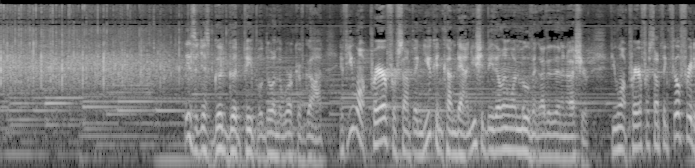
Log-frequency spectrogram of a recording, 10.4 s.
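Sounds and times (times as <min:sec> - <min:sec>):
congregation applauding ushers, prayer workers and parking lot attendants at a church service: 0:00.0 - 0:04.6
sustained keyboard-like music tones: 0:00.0 - 0:10.4
speech: 0:02.8 - 0:10.4.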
